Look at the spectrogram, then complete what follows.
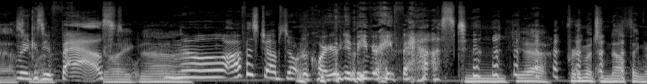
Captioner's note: laughs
